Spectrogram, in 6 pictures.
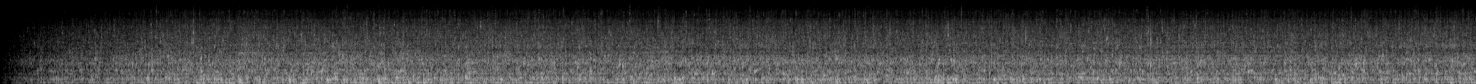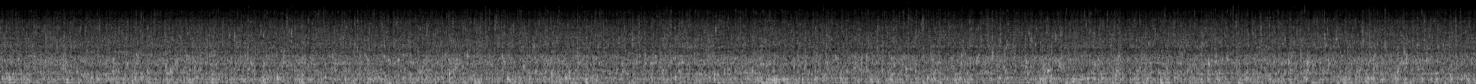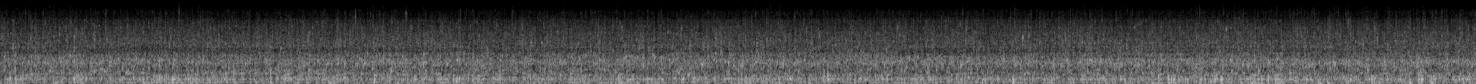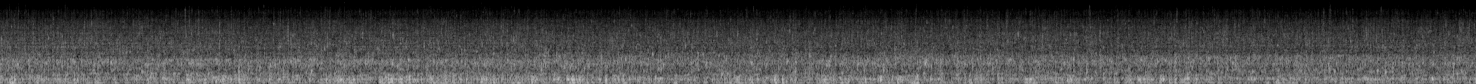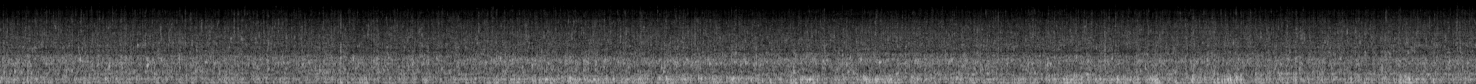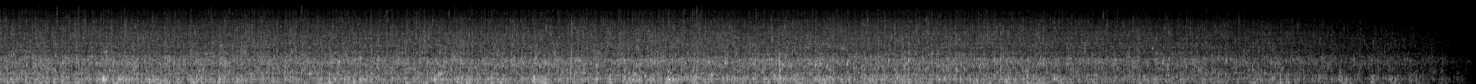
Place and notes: göhren, strandpromenade: wasserbecken - the city, the country & me: water basin, trick fountains
drain of a water basin
the city, the country & me: october 2, 2010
